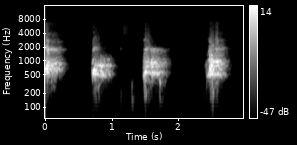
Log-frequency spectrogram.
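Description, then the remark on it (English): A dog barks four times at a steady, unhurried pace, each bark short, with brief silences between them and no talking. “That's your dog.”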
